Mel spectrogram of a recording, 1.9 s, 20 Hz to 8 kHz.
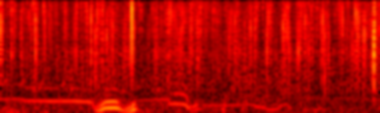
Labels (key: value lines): label: biophony, cascading saw
recorder: SoundTrap 600 or HydroMoth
